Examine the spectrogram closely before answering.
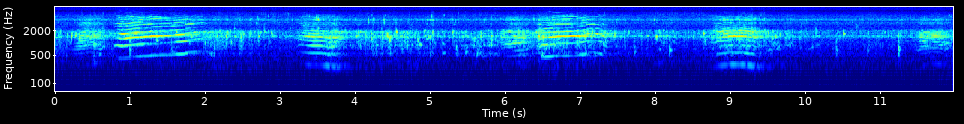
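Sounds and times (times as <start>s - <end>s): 
humpback whale song: 0.0s - 11.9s.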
